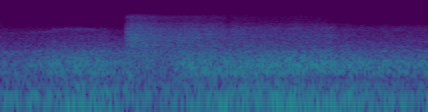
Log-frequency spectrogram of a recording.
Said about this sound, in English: A bus came, but she didn't get on it.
